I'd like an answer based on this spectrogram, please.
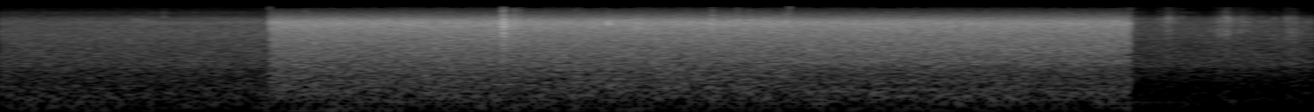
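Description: Steady rushing of a rocky river, louder from about a second in and dropping suddenly to a fainter hiss near the end.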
